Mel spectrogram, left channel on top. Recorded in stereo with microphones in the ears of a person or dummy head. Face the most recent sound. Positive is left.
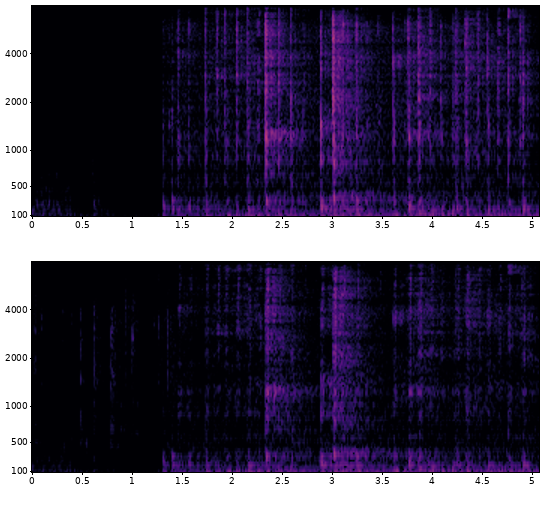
turn(degrees=60)  # may be behind; listen again after turning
